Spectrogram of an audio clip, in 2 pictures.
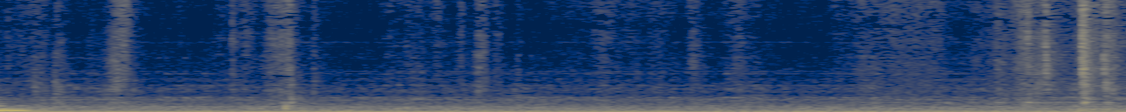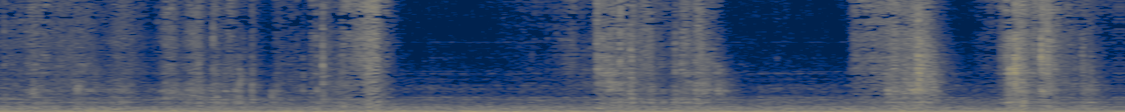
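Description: Dry rustling and flicking of thin paper pages that are stuck together being pulled apart, with scattered crisp bursts over a steady low hum, and no clear talking.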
